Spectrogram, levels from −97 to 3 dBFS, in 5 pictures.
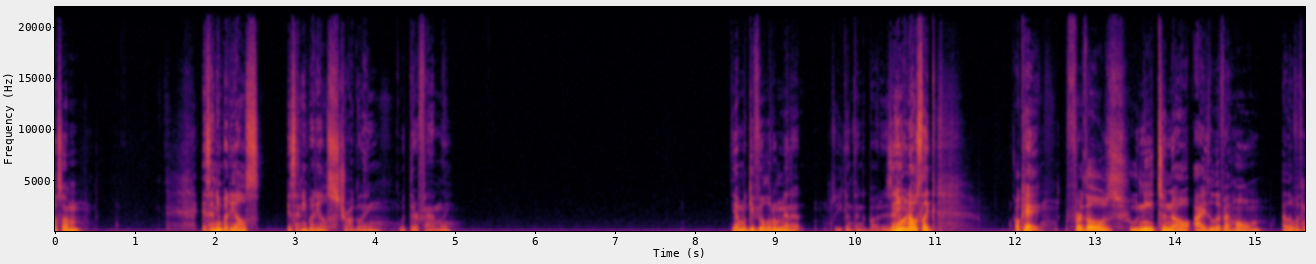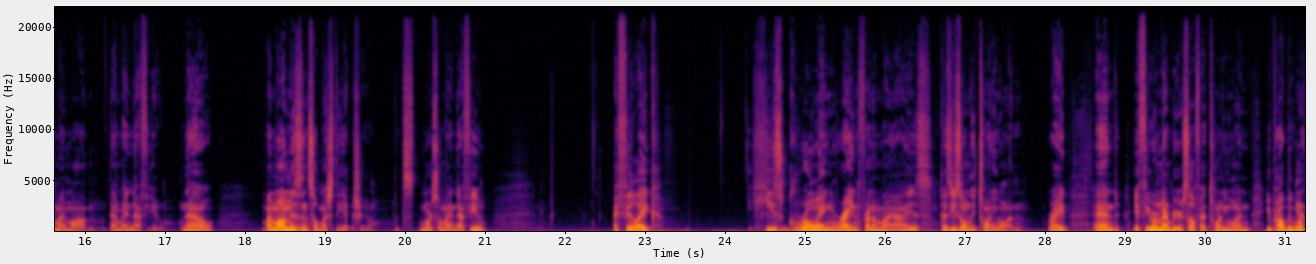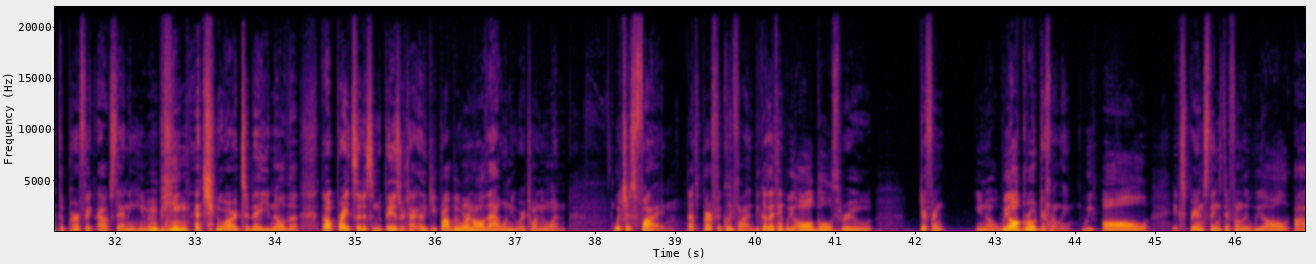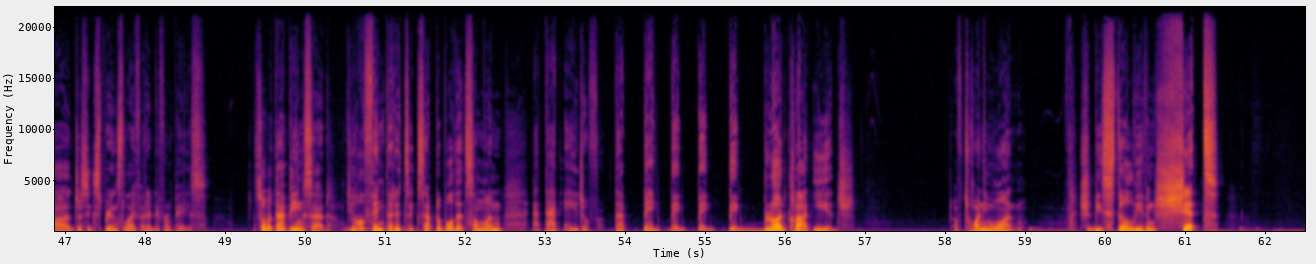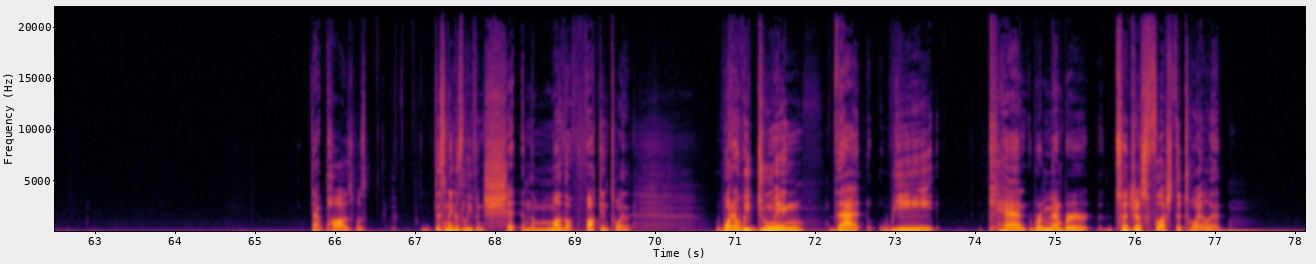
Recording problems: abrupt cut into speech; at the start

